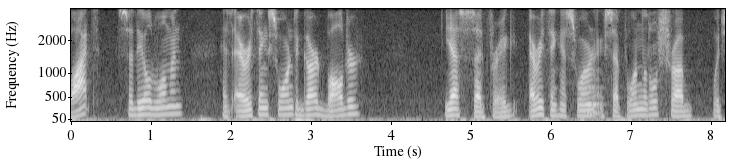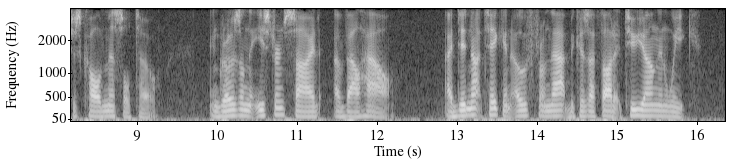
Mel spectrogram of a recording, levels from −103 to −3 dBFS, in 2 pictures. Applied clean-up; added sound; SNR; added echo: none; Brass instrument; 13 dB; none.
